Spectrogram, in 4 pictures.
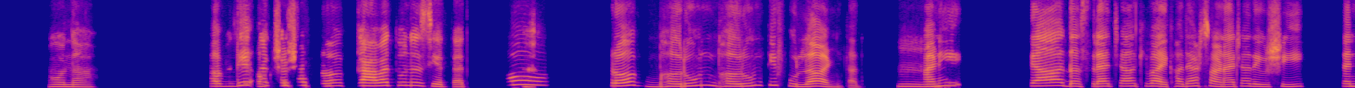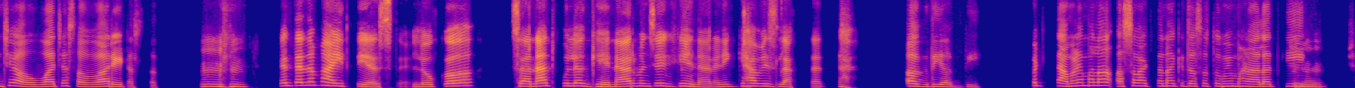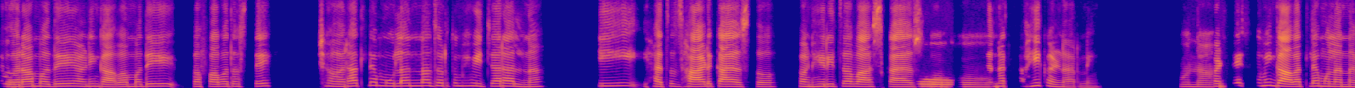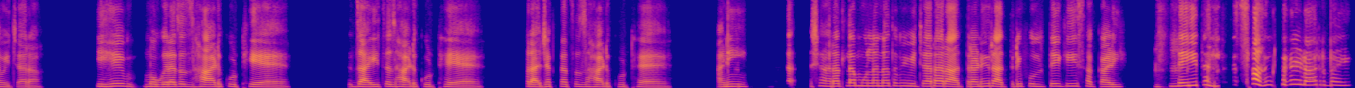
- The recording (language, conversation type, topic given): Marathi, podcast, वसंताचा सुवास आणि फुलं तुला कशी भावतात?
- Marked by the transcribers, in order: chuckle; stressed: "भरून-भरून"; chuckle; tapping; chuckle; other background noise; chuckle; laughing while speaking: "सांगता येणार नाही"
